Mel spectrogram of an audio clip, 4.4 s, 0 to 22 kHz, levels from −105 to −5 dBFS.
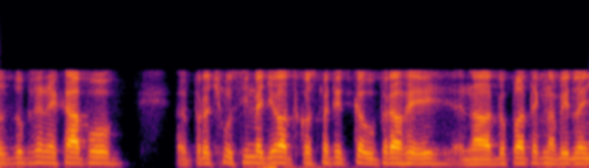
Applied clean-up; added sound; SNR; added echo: neural mask model Resemble Enhance denoiser.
